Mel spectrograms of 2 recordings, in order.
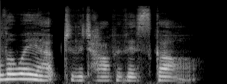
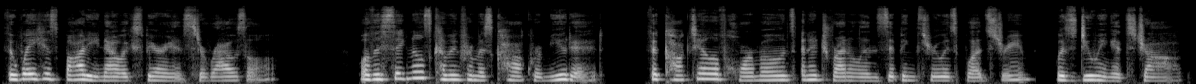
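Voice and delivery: plain reading voice

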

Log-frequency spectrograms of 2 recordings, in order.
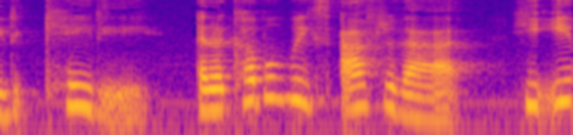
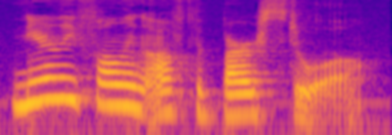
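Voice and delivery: ordinary delivery, nothing marked

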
